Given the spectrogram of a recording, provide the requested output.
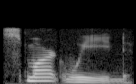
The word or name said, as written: smartweed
